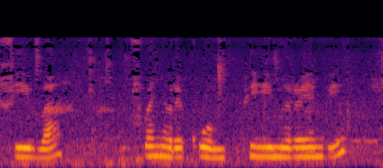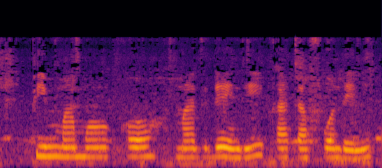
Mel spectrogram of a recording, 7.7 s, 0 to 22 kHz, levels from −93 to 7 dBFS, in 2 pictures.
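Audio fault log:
Throughout: AAC compression, likely; speech dull with nothing above 9.6 kHz, plus warbling, fizzy sibilants, fitting a bitrate near 32 kbps; a plain low-pass would not warble.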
